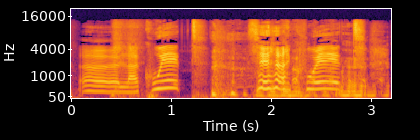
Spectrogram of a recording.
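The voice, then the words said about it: Put-on Belgian French accent. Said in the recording (French): “J'ai pris un accent, ... Belge. ... tu parles belge”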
